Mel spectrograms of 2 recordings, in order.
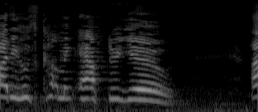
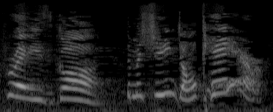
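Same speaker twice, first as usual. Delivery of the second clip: ordinary delivery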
